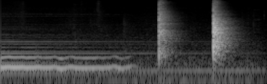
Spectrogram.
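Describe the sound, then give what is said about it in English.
Two sharp, separate hand claps from an audience at a live music performance, quiet and isolated, following a faint sustained tone that fades out. “I never finished the song and got just two distinct claps before.”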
